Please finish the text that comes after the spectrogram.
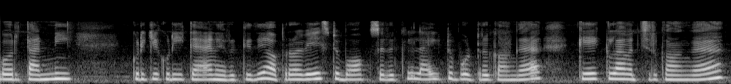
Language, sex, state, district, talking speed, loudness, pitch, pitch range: Tamil, female, Tamil Nadu, Kanyakumari, 125 wpm, -16 LUFS, 235 Hz, 225-255 Hz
